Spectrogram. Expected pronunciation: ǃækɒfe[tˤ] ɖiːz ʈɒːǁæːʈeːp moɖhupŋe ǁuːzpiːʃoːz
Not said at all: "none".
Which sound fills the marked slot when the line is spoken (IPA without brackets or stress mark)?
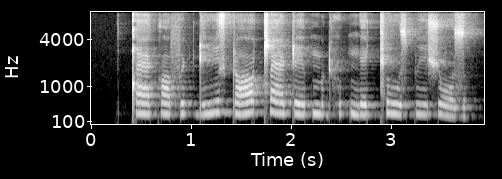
ʈ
